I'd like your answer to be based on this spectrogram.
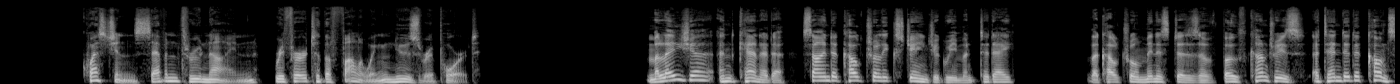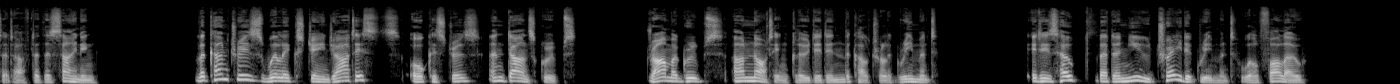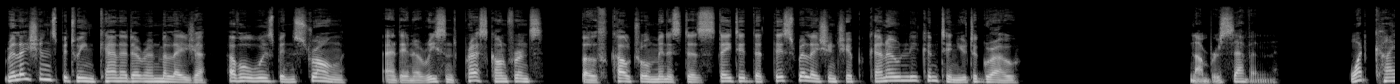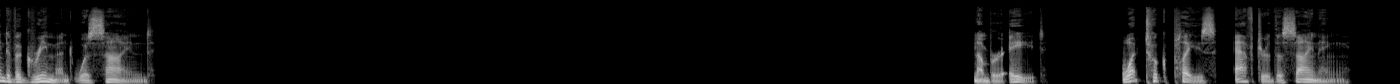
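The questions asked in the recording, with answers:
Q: What kind of agreement was signed?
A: A cultural exchange agreement

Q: What took place after the signing?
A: A concert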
